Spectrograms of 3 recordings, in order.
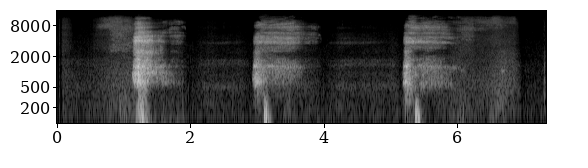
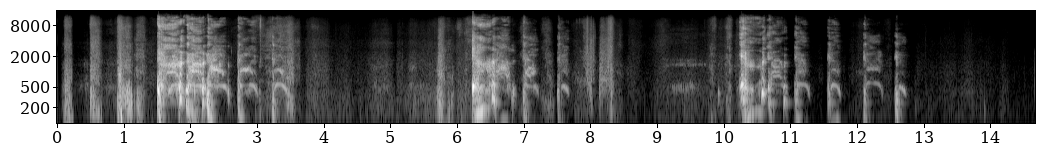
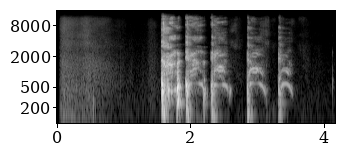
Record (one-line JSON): {"exhalation_length": "7.3 s", "exhalation_amplitude": 13975, "exhalation_signal_mean_std_ratio": 0.31, "three_cough_length": "14.7 s", "three_cough_amplitude": 32768, "three_cough_signal_mean_std_ratio": 0.29, "cough_length": "4.2 s", "cough_amplitude": 25526, "cough_signal_mean_std_ratio": 0.32, "survey_phase": "beta (2021-08-13 to 2022-03-07)", "age": "45-64", "gender": "Female", "wearing_mask": "No", "symptom_new_continuous_cough": true, "symptom_runny_or_blocked_nose": true, "symptom_shortness_of_breath": true, "symptom_sore_throat": true, "symptom_diarrhoea": true, "symptom_fatigue": true, "symptom_fever_high_temperature": true, "symptom_headache": true, "symptom_change_to_sense_of_smell_or_taste": true, "smoker_status": "Never smoked", "respiratory_condition_asthma": false, "respiratory_condition_other": false, "recruitment_source": "Test and Trace", "submission_delay": "2 days", "covid_test_result": "Positive", "covid_test_method": "LFT"}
